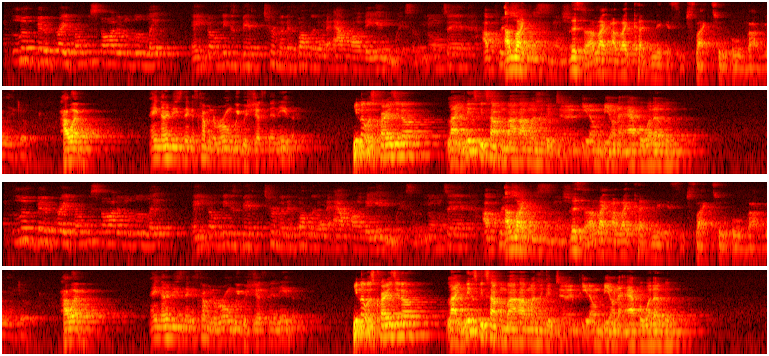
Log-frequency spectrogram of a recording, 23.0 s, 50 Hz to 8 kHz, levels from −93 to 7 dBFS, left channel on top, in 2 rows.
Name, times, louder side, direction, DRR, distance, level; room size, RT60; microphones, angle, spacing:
voice 1, 0.2-2.4 2.8-9.0 19.2-19.7, left 2 dB, 85° left, -2 dB, 2.0 m, -42 dB
voice 2, 7.5-7.9 8.5-9.9 10.2-11.9 12.3-12.7 13.7-15.8, left 4 dB, 50° left, 7 dB, 0.7 m, -30 dB
voice 3, 16.7-17.7 18.1-21.6, right 3 dB, 35° right, 4 dB, 0.8 m, -27 dB
6.9 x 5.6 x 5.0 m, 1.3 s
head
